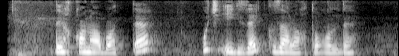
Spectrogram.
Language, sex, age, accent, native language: Uzbek, female, 18-24, Qashqadaryo, Uzbek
